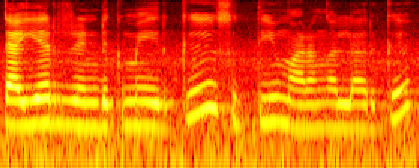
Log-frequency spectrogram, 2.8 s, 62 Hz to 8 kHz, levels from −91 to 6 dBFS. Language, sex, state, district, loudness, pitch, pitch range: Tamil, female, Tamil Nadu, Namakkal, -18 LUFS, 215 Hz, 200-235 Hz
